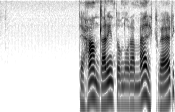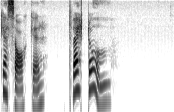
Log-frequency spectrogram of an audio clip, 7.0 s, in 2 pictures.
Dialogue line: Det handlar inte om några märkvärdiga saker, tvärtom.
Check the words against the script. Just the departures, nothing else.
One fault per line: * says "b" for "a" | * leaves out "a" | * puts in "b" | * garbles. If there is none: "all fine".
all fine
